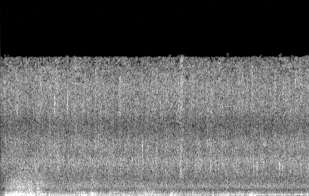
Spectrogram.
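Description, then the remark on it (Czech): Heavy rain pours steadily in a dense wash of noise while deep thunder rumbles low and continuously beneath it, a full stormy soundscape with no voices. “Za několik dní v noci hrozně pršelo a byla i bouřka.”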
